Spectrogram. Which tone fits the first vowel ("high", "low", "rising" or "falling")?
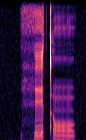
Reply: high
